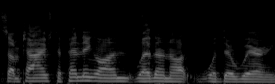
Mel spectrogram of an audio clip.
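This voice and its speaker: The man, with a normal speaking voice, lets his pitch move in an ordinary way. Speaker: live streamer teaching photo editing. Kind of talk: tutorial. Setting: live stream.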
